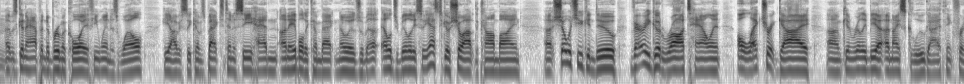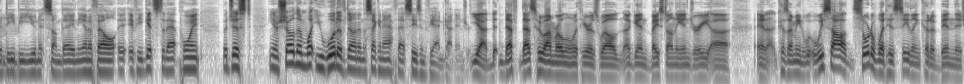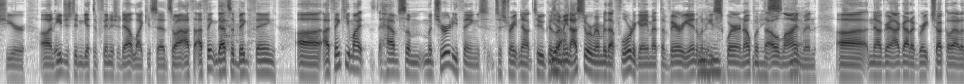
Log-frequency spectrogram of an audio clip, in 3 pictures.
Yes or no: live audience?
no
